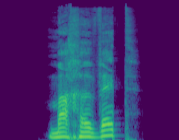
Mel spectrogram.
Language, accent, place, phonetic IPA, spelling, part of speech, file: German, Germany, Berlin, [ˌmaxə ˈvɛt], mache wett, verb, De-mache wett.ogg
- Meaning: inflection of wettmachen: 1. first-person singular present 2. first/third-person singular subjunctive I 3. singular imperative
